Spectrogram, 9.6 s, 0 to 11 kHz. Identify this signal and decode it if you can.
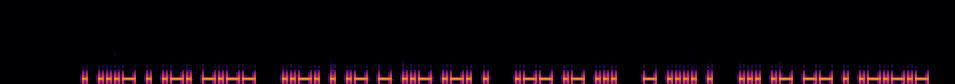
Morse code, heard as a keyed tone, about 28 wpm, 700 Hz. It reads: EVERY FEATURE WAS THE SAME.
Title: Sentences from Top 800 Words 30wpm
